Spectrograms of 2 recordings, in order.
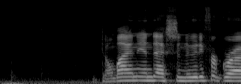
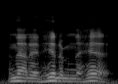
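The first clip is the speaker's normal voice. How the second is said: normal talking voice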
